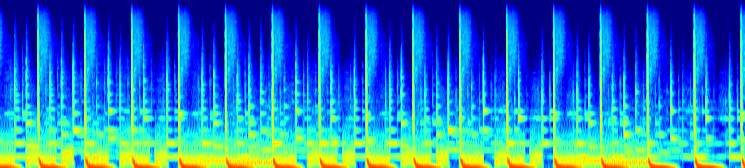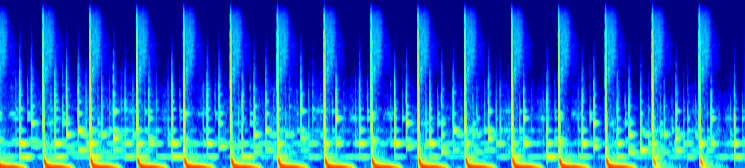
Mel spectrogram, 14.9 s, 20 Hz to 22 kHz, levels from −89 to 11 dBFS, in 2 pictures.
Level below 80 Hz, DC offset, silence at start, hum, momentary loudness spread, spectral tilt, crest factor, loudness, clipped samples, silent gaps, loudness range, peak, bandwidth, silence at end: -12 dBFS; under 0.1%; 0 s; none; 3 LU; -6.5 dB/octave; 10 dB; -15 LUFS; under 0.1%; none; 1 LU; -2 dBFS; 13 kHz; 0.05 s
